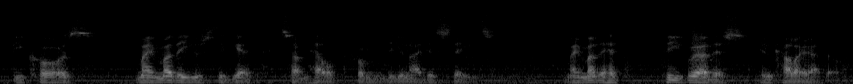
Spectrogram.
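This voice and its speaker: Amid noticeable background noise and audible room echo, a man with a very deep, low voice speaks at a moderate pace and fairly even intonation, with long, frequent pauses. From Poland, Lodz. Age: 70s. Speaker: Holocaust survivor. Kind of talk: testimony. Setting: recorded interview.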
